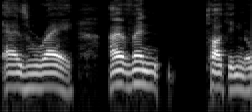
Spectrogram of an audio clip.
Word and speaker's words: Ra: with the God the Egyptian god known as raw and is actually supposed to be pronounced as ray I have been talking to Ross since I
